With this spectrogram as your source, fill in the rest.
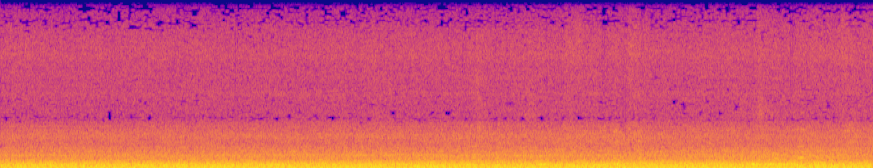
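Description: A car engine hums steadily at low speed close by.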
